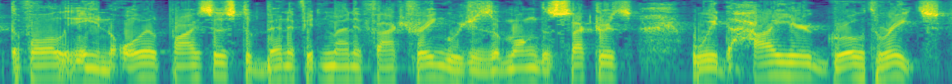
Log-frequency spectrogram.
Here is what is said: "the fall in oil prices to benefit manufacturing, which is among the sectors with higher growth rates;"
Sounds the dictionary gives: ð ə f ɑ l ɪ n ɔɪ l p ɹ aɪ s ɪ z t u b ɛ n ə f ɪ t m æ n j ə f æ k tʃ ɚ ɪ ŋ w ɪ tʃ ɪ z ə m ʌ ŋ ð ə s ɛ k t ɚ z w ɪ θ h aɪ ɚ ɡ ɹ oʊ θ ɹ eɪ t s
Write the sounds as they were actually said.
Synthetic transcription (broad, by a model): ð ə f ɑ l ɪ n ɔɪ l p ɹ aɪ s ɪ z t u b ɛ n ə f ɪ t m æ n j ə f æ k tʃ ɚ ɪ ŋ w ɪ tʃ ɪ z ə m ʌ ŋ ð ə s ɛ k t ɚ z w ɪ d h aɪ ɚ ɡ ɹ oʊ θ ɹ eɪ t s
